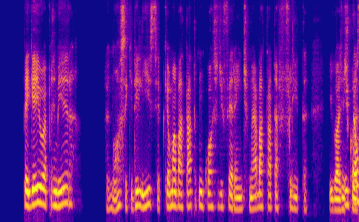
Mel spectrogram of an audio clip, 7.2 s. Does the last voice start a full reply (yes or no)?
yes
